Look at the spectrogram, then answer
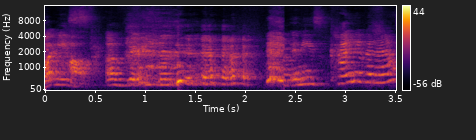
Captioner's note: laughs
